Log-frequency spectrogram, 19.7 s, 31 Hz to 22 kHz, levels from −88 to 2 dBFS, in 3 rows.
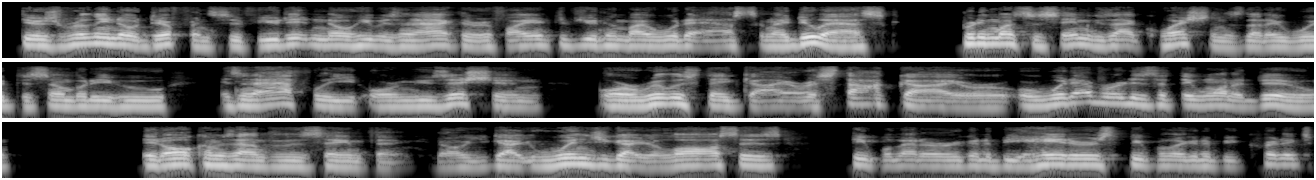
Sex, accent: male, American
